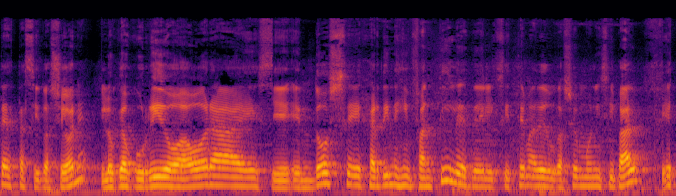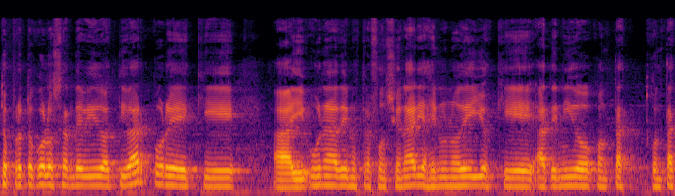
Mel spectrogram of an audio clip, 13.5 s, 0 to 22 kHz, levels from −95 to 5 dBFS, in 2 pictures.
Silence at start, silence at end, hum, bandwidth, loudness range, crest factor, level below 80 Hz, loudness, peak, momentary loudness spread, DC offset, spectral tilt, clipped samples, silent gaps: 0 s; 0 s; none; 16 kHz; 3 LU; 16 dB; -46 dBFS; -19 LUFS; -2 dBFS; 8 LU; under 0.1%; -7 dB/octave; under 0.1%; none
